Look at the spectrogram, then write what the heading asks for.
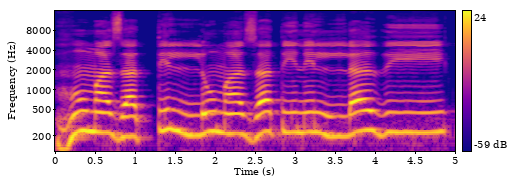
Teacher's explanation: اسی طرح next word میں اصل میں یہ لفظ تھا لُمَزَةٍ، اگر ہم سٹاپ ہوتے ہیں تو یہ گول تا ہا میں بدل جائے گی لُمَزَہ، اور اگر ہم اس کو جوائن کرتے ہیں تنوین میں جو نون ساکن کی آواز چھپی ہوئی ہے وہ نون ظاہر ہو کر سامنے آئے گا اور اس کو زیر کے ساتھ ہم نیکسٹ لا مشدد کے ساتھ ملائیں گے۔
